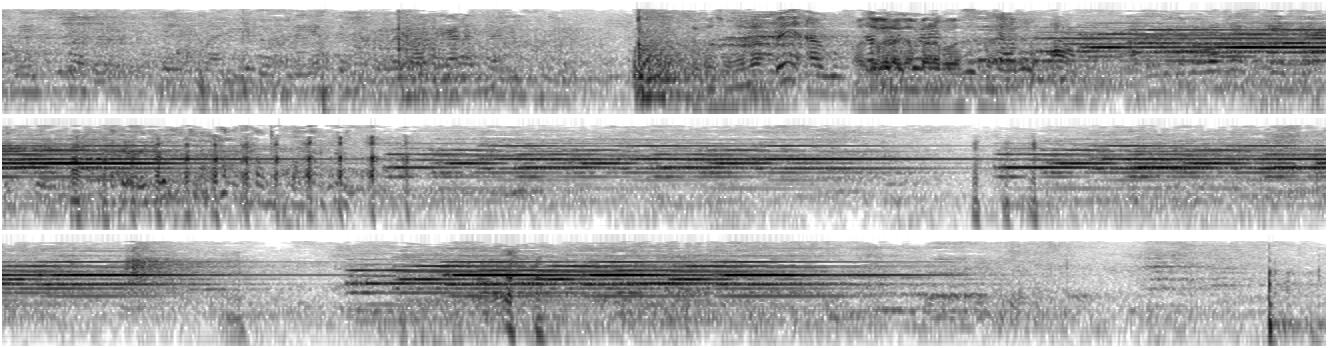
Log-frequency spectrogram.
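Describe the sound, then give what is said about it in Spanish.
A small hand bell rings over and over, its bright, shimmering tones overlapping and sustaining for long stretches, with a low background murmur underneath; the bell is rung by the members seated at the table. “Esta campana que escuchan la tocamos los miembros que estamos en la mesa, que somos un poco como si fuésemos los directores del colegio, para que nos entiendan, ¿vale?”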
